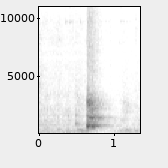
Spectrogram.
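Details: Female dog playing tug with her puppies, dragging the toy slowly so they can hold on; a single short, sharp bark or yip, under a fifth of a second long, over a quiet background.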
